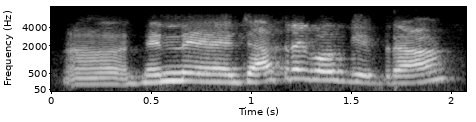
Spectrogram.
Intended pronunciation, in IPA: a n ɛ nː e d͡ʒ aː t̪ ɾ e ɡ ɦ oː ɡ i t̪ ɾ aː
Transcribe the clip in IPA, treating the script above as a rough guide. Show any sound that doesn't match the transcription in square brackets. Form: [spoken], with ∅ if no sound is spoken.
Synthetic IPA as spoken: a n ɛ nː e d͡ʒ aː t̪ ɾ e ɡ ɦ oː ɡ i [d̪] ɾ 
